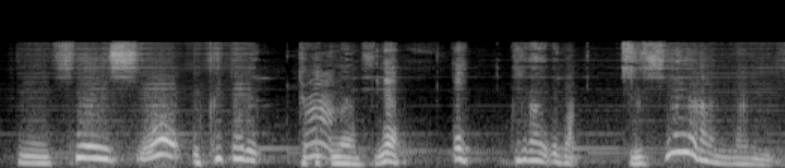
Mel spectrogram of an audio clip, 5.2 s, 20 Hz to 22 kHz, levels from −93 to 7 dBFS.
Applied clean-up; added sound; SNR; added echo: neural separator model SepFormer DNS4.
